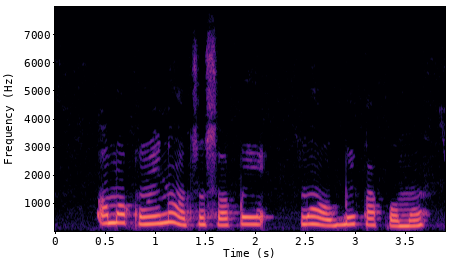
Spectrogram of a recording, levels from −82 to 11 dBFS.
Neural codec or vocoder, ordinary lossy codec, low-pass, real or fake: none; none; none; real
